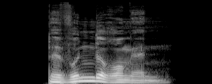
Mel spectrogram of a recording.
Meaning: plural of Bewunderung
- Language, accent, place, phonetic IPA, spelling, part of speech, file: German, Germany, Berlin, [bəˈvʊndəʁʊŋən], Bewunderungen, noun, De-Bewunderungen.ogg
